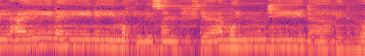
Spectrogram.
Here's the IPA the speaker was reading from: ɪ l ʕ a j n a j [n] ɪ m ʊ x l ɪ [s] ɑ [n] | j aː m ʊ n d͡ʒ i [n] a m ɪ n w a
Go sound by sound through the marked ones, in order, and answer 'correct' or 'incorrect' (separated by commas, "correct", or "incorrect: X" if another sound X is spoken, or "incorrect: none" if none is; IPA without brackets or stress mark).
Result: correct, correct, correct, correct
